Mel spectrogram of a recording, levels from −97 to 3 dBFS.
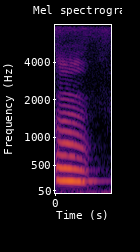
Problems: none marked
